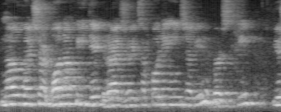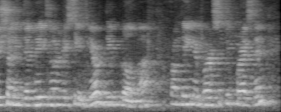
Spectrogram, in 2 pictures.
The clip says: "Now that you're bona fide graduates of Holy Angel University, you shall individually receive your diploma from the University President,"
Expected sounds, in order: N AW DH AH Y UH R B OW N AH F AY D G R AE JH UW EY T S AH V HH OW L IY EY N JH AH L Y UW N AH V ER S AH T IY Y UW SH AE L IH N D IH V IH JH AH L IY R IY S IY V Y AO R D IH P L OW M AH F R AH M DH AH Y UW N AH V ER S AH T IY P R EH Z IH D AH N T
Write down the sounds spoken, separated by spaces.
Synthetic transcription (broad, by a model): N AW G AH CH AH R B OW N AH P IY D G R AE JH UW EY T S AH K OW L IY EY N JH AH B Y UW N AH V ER S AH T IY Y UW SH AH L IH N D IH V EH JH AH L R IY S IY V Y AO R D IH P L OW M AH F R AH M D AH Y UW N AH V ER S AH T IY P R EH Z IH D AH N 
